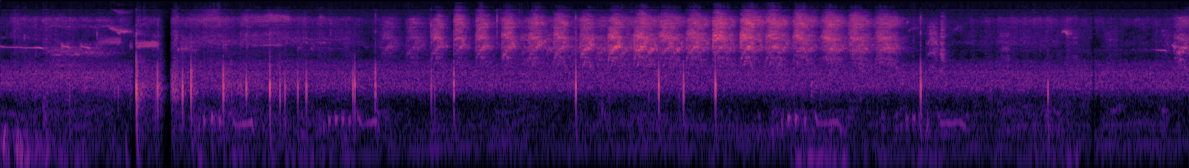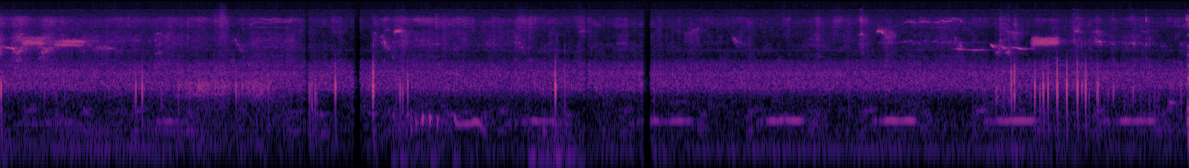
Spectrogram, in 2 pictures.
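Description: Racing pigeons coo in low repeated throaty calls near a loft, with bursts of chirping and occasional wing flaps across a long stretch, no voices.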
